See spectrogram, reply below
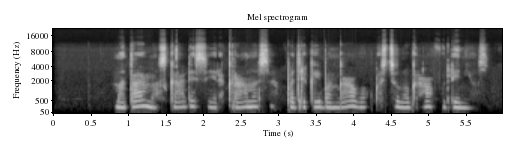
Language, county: Lithuanian, Klaipėda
